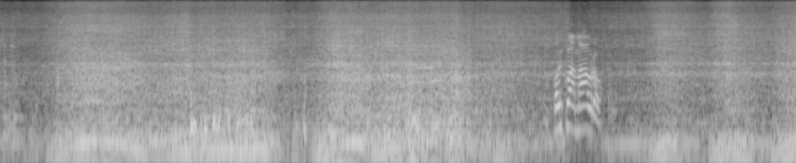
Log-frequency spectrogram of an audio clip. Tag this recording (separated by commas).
Speech, Vehicle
